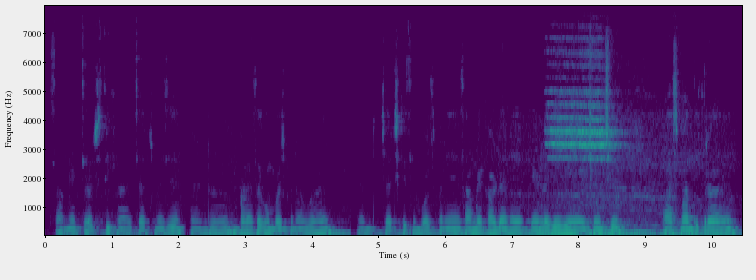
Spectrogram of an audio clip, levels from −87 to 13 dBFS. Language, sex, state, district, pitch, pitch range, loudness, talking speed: Hindi, male, Bihar, Madhepura, 135 Hz, 135-140 Hz, -39 LUFS, 195 wpm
